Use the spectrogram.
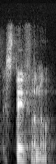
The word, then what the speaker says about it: Stefano: thanks for having me also it's pronounced stefano but no don't worry yeah don't worry because uh there's not a single english native speaker pronounce my name correctly sorry stephanie yeah much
